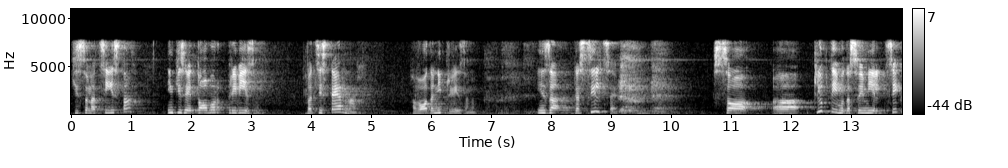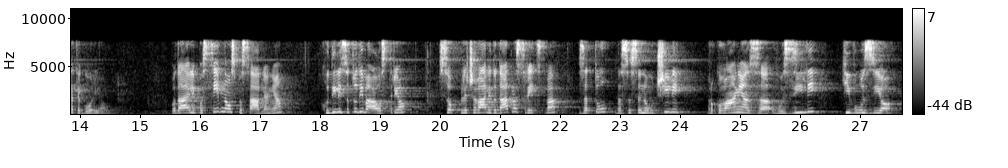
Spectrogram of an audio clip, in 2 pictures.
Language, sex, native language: Slovenian, female, Slovenian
